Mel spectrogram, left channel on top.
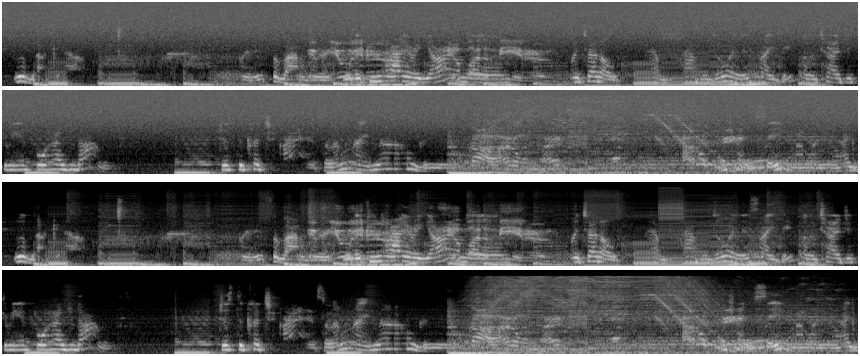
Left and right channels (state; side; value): noise; left; hiss, 2 dB below the sound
